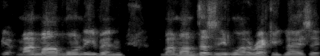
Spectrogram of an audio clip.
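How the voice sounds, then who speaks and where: This man has an unremarkable speaking voice, fairly high in pitch, moving at a fairly quick pace with fairly even intonation. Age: 50s. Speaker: podcast host. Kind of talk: casual interview chat.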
